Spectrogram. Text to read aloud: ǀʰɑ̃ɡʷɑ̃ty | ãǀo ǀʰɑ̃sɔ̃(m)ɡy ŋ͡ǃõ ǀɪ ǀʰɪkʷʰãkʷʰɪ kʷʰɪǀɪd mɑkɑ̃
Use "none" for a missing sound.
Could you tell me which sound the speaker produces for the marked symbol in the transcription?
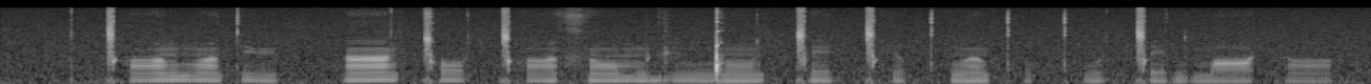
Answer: m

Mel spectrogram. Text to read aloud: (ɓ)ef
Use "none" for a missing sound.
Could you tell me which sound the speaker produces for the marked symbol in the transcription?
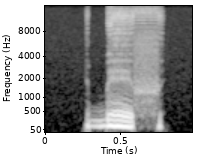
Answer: ɓ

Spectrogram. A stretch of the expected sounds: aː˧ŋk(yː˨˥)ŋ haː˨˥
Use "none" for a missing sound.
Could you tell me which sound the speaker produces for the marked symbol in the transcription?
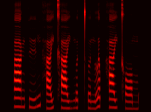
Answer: yː˨˥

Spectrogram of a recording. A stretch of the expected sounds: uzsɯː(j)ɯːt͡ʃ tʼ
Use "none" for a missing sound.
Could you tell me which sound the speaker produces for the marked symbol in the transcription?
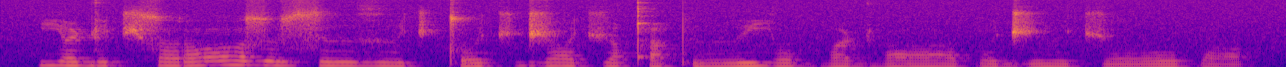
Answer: ɣ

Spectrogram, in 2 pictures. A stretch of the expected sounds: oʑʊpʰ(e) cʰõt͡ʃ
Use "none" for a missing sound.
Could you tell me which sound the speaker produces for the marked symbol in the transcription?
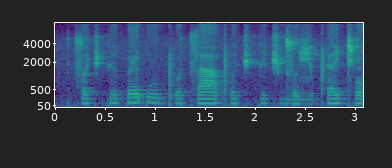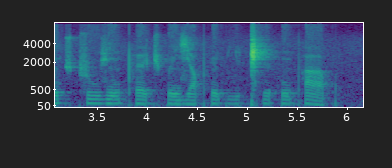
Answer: ɛ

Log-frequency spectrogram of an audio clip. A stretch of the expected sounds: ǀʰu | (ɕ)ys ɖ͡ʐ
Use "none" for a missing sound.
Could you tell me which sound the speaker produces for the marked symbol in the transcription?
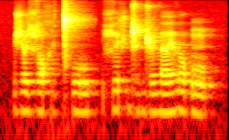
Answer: ɕ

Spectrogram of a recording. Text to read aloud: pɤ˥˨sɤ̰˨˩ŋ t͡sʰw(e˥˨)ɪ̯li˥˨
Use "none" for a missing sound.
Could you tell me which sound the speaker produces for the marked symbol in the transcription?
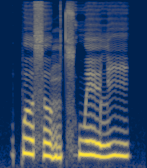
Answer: e˥˨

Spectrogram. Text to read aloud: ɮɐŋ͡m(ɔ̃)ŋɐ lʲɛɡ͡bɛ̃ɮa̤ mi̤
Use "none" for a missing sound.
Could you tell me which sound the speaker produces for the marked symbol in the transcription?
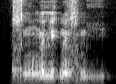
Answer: ɔ̃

